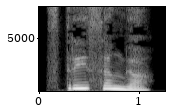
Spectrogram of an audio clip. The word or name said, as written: ಸ್ತ್ರೀಸಂಗ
